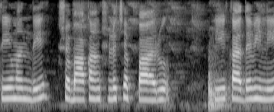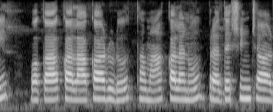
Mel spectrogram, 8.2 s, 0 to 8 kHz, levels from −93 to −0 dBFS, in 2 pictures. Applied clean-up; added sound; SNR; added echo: none; none; none; none.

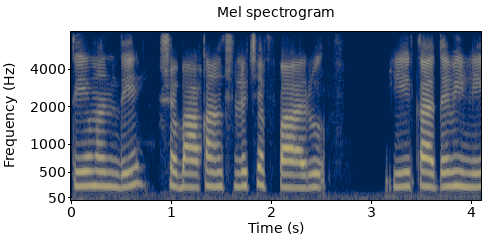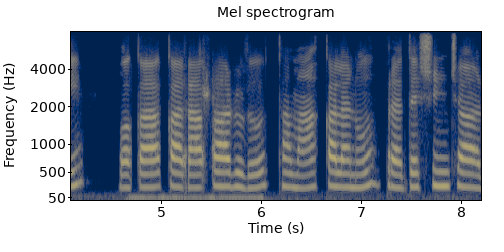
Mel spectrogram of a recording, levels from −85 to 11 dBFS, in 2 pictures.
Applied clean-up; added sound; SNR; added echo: neural diffusion model UNIVERSE++.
